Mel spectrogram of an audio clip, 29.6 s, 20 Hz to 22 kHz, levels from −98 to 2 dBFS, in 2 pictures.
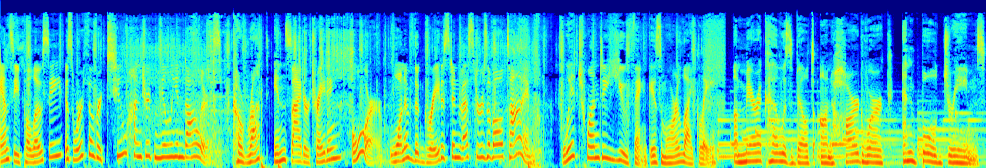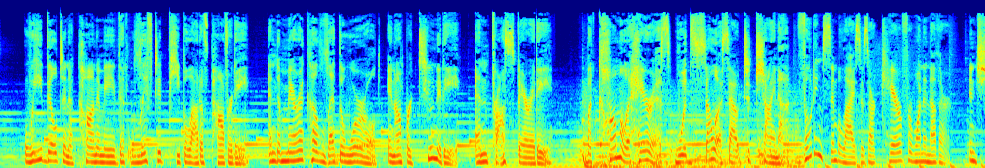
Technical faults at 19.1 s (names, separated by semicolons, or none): clock slip clicks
